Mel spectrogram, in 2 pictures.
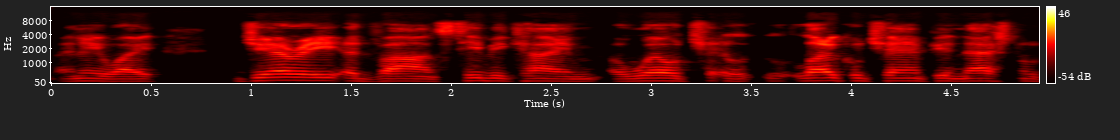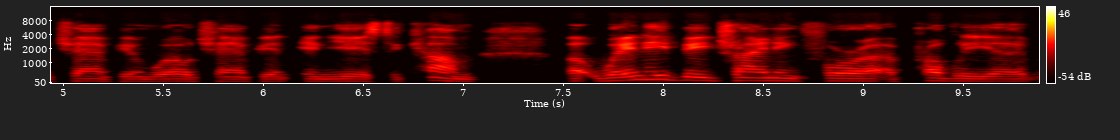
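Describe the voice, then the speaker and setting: Male podcast host, storytelling, acts out quotes, mid-pitched voice, dry muffled lo-fi sound. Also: darkish tone, no echo. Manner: recounting a story at length, acting out quoted lines. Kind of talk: casual interview conversation.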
